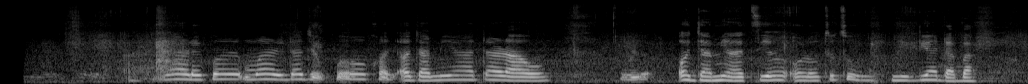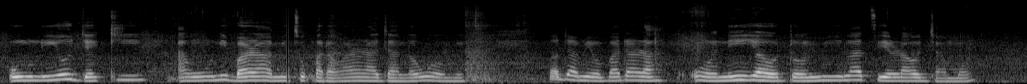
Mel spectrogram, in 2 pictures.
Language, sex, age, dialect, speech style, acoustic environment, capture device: Yoruba, female, 18-24, Nigeria - Ibadan, focused, silence; people talking; nature, mobile / Linux / Chrome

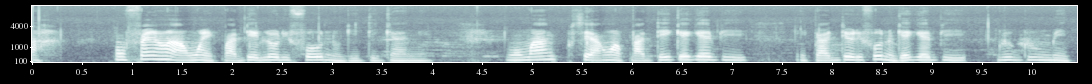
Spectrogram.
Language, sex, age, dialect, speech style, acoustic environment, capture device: Yoruba, female, 35-44, Nigeria - Lagos Yoruba, happy, silence, mobile / Linux / Chrome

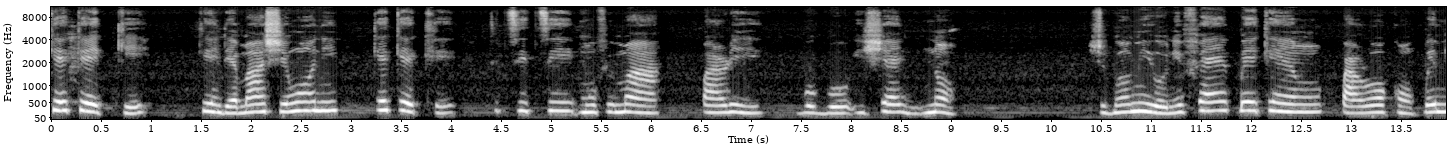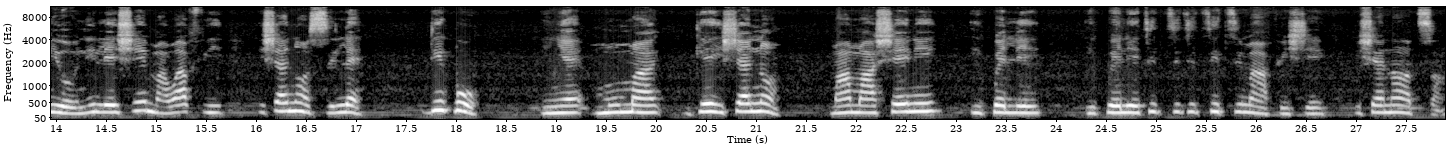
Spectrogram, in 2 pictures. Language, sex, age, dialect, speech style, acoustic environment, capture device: Yoruba, female, 45-54, Nigeria - Ibadan, relaxed, appliances; silence, mobile / Linux / Chrome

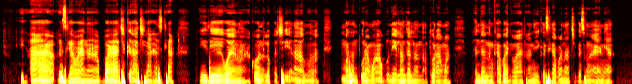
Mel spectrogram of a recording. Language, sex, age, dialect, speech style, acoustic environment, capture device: Hausa, male, 18-24, Nigeria - Kano, nervous; excited; focused; tired; anxious; happy, appliances; nature; silence, mobile / Linux / Chrome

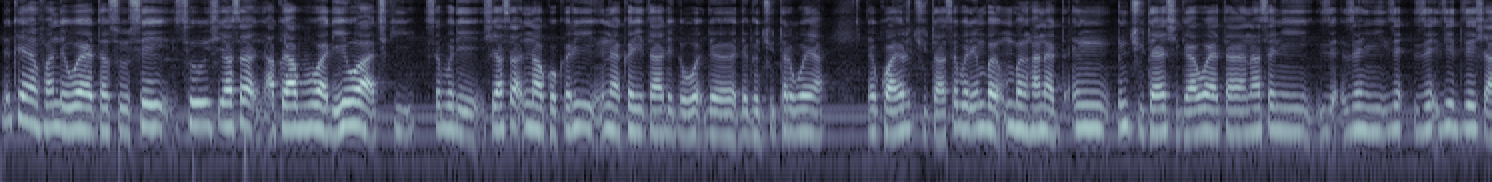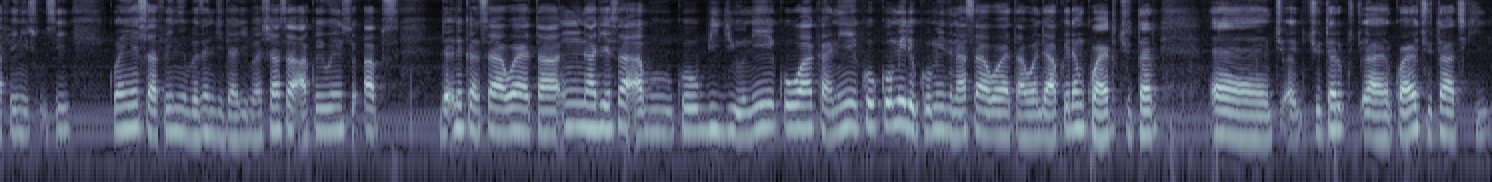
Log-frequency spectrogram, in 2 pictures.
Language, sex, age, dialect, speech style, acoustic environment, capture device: Hausa, male, 25-34, Nigeria - Kano, happy, appliances, mobile / Linux / Chrome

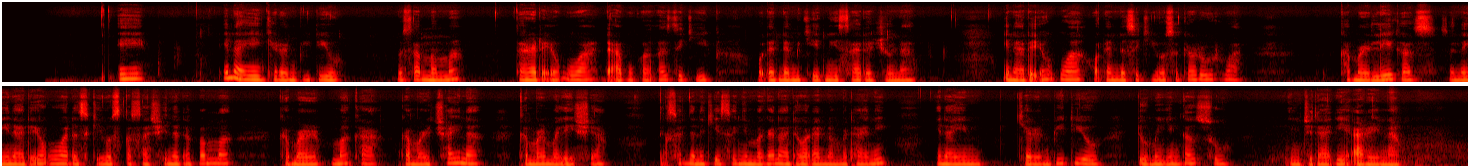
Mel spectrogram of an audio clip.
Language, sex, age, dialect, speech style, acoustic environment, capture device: Hausa, female, 18-24, Nigeria - Kano, relaxed, silence, mobile / Linux / Chrome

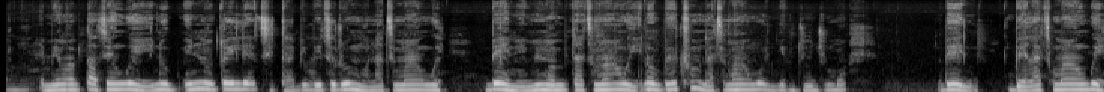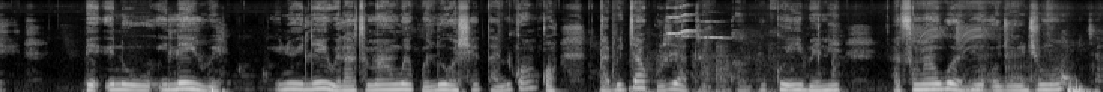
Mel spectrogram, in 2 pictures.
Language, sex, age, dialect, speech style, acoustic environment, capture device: Yoruba, male, 18-24, Nigeria - Lagos Yoruba, relaxed, nature, mobile / Linux / Chrome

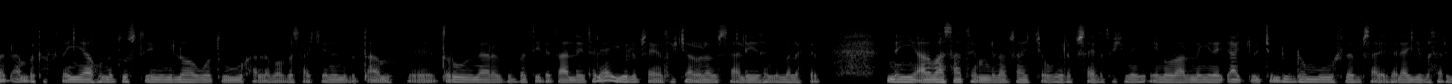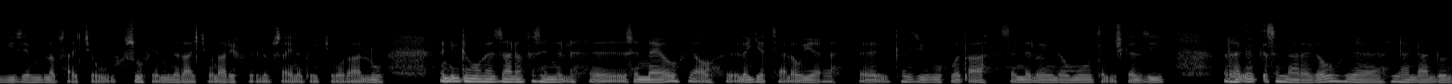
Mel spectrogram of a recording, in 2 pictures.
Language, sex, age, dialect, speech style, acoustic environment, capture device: Amharic, male, 18-24, Ethiopia - Addis Ababa, focused, silence, mobile / Linux / Chrome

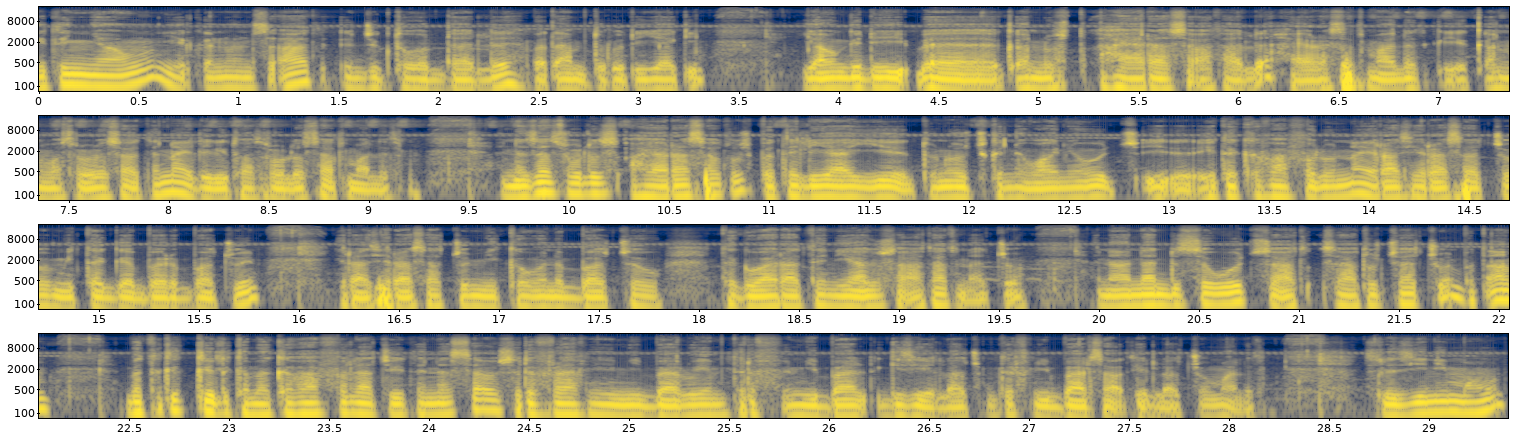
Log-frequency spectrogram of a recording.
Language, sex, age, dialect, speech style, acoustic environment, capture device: Amharic, male, 18-24, Ethiopia - Addis Ababa, happy, silence, mobile / Linux / Chrome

